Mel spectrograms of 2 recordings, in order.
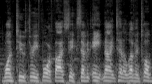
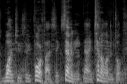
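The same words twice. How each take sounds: First: All counts are said with even weight. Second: Some counts are said with extra emphasis. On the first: The speaker calls it wrong. "why twelve eight isn't just" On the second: The speaker calls it right. "because of this funky little thing called an agogic accent"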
